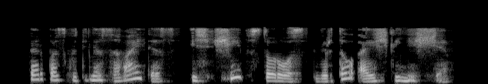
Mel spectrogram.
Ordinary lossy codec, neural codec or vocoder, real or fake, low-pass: AAC, 24 kbps; none; real; 5.4 kHz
